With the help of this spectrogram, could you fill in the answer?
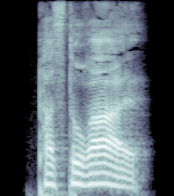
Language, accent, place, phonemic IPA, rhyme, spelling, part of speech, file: German, Germany, Berlin, /pastoˈʁaːl/, -aːl, pastoral, adjective, De-pastoral.ogg
- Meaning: pastoral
